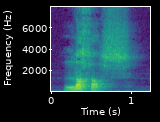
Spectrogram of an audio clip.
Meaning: laughing gas, nitrous oxide
- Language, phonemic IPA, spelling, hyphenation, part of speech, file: Dutch, /ˈlɑ.xɑs/, lachgas, lach‧gas, noun, Nl-lachgas.ogg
